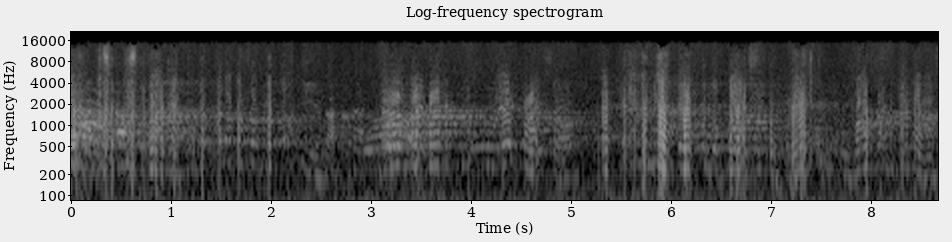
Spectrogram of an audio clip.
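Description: A man's voice singing or chanting repente verse, wavering and sliding in pitch, with a few sharp strikes in the second half.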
